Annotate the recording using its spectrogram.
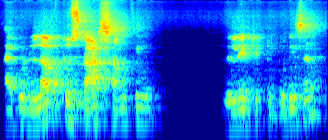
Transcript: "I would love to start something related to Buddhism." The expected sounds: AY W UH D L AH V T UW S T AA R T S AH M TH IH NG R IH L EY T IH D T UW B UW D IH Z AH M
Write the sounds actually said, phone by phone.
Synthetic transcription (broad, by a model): AY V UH D L AH V T UW S T AA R T S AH M T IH NG R IH L EY T IH D T UW B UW D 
